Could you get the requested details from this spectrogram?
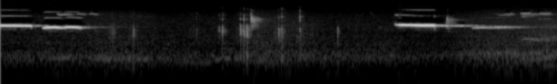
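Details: Black-capped chickadee song: a clear whistled high note falling to a lower one, heard twice with a pause of soft clicks and chips between.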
